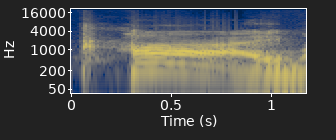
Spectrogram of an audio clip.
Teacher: P R is very much connected and you pronounce it in one cluster. You make your mouth smaller. Okay. So it sound like P prime.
